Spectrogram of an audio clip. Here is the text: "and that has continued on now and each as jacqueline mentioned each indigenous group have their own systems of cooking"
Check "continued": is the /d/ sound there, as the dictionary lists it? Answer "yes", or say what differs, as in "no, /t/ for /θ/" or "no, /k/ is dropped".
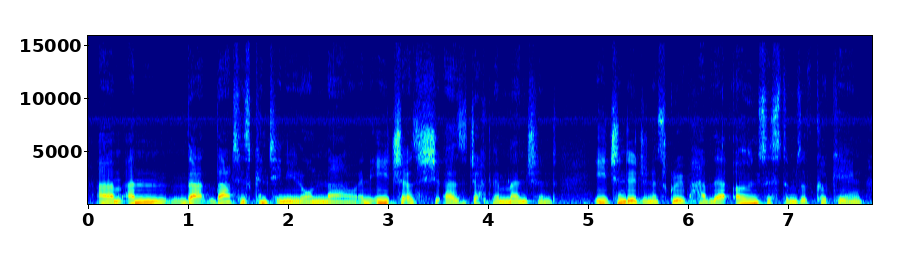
yes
